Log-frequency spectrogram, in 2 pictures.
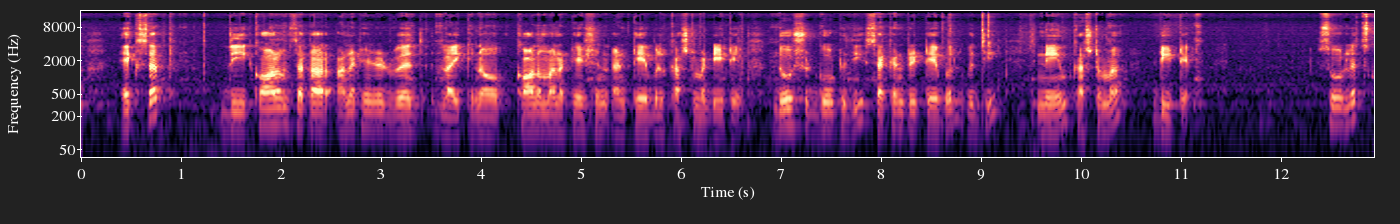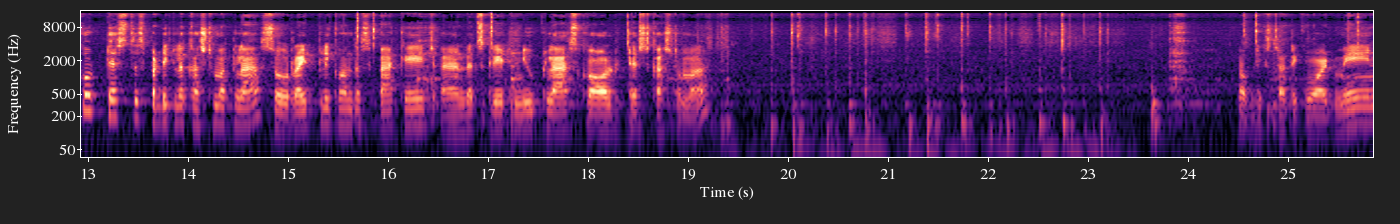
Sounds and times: Computer keyboard: 19.8s - 23.3s.

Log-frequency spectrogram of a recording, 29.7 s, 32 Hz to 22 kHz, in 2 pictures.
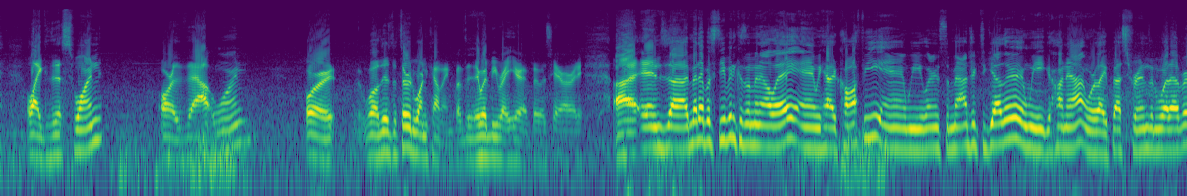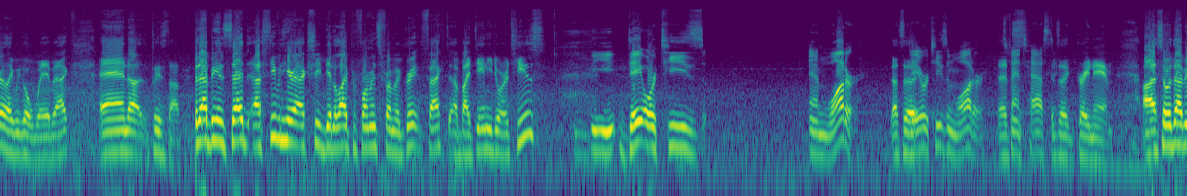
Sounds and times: Speech: 2.0s - 3.2s, 3.8s - 21.6s, 24.9s - 29.6s.

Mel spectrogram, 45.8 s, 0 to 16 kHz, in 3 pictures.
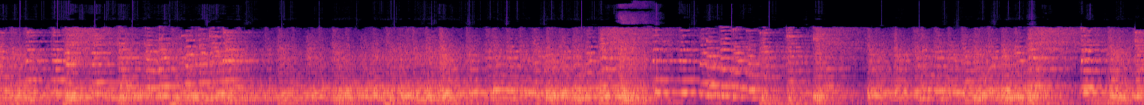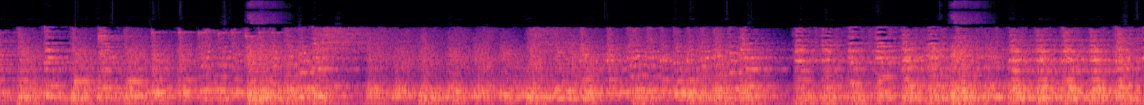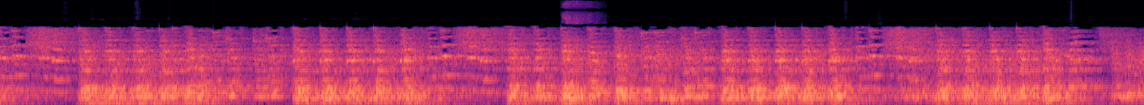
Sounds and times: Music: 0.0s - 45.7s.

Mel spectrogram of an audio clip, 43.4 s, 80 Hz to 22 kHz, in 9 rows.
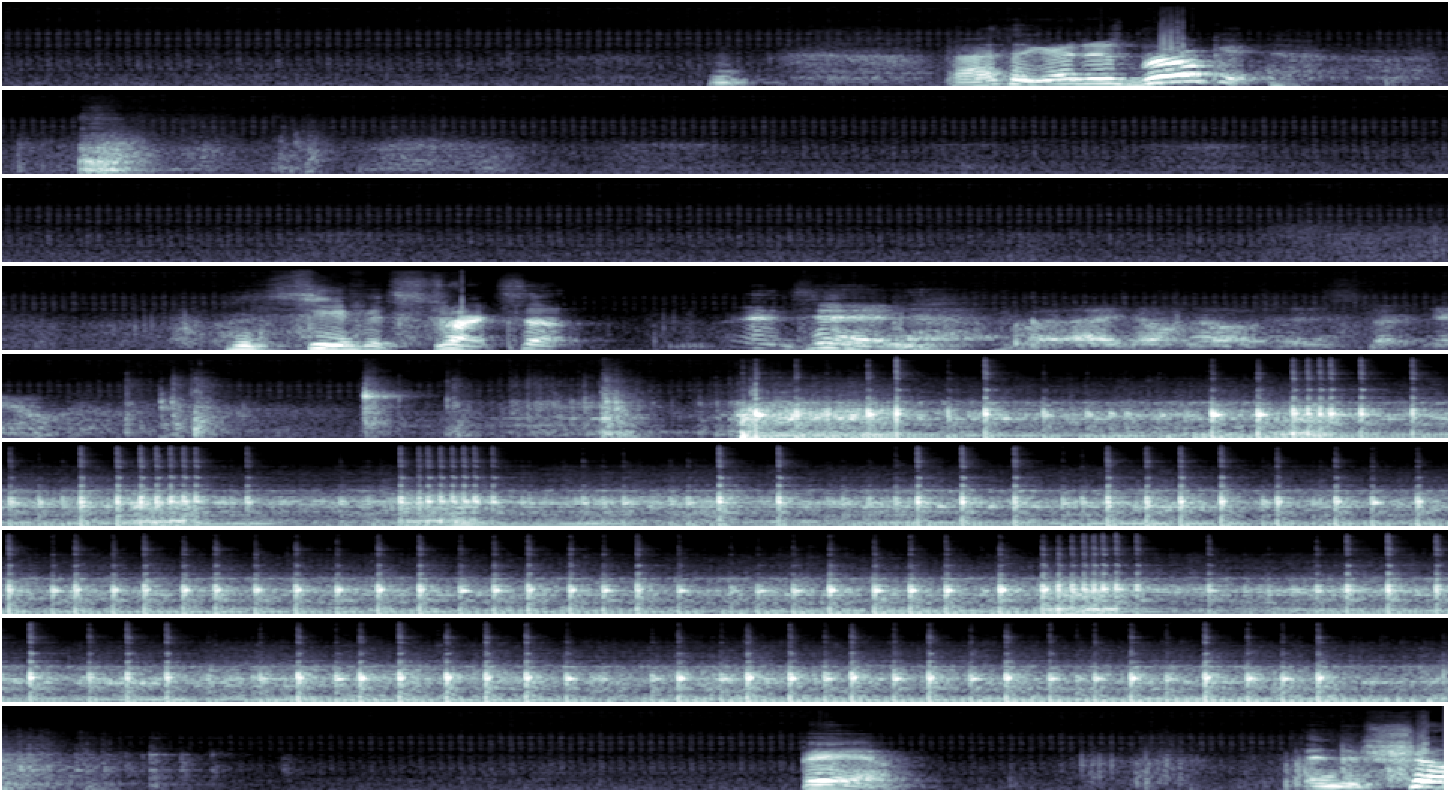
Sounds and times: Engine: 0.0s - 3.1s, 21.1s - 41.2s
Bicycle: 20.8s - 39.7s
Motorcycle: 21.2s - 39.4s.

